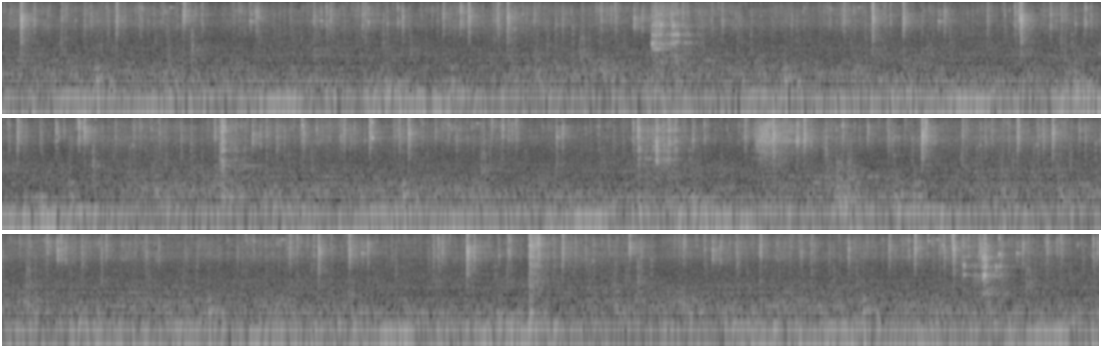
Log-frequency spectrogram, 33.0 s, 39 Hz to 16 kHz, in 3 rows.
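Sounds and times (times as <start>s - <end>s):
wood fire crackling and popping: 0.0s - 32.9s
fire hissing: 16.6s - 20.0s.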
